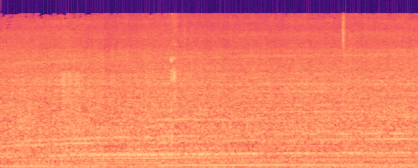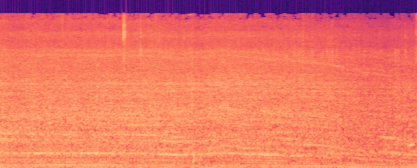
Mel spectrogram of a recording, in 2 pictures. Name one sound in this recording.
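An engine hums steadily.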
